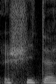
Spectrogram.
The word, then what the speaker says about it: Chītā: internet son site internet c'est cheetah studio points comme cheetah ça s'écrit ch itea studio points comme vous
